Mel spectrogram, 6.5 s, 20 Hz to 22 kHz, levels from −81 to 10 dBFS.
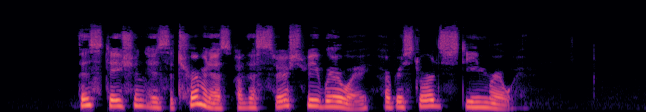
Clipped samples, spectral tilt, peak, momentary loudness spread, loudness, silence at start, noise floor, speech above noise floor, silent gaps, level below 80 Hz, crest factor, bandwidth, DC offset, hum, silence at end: under 0.1%; -5.5 dB/octave; -4 dBFS; 8 LU; -22 LUFS; 0.8 s; -76 dBFS; 55 dB; none; -68 dBFS; 18 dB; 10 kHz; under 0.1%; none; 1.35 s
